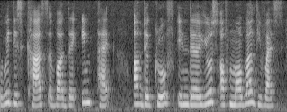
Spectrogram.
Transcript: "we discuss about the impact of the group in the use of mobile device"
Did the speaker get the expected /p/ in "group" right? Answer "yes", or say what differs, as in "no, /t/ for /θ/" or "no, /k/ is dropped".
no, /f/ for /p/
